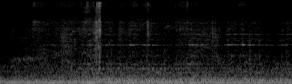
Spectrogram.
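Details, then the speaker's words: Ford Fiesta on stands, driver-side rear wheel spinning: low steady hub hum with slight brake drag, no rumble; bearing fine, unlike the rumbling passenger-side rear. "Driver side doesn't sound too bad. Still the brakes catching very slightly, but there's no rumble."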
